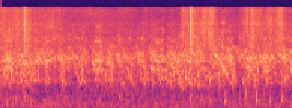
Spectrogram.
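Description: Broiler chickens on a farm cluck continuously, many birds overlapping in busy, irregular bursts of short calls, close and fairly loud, with no speech.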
